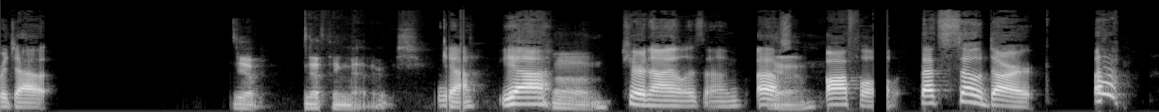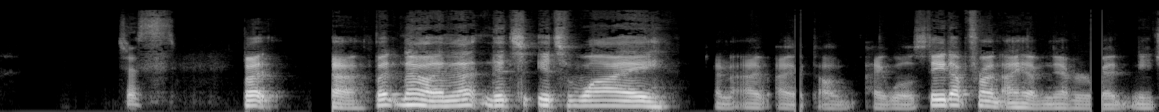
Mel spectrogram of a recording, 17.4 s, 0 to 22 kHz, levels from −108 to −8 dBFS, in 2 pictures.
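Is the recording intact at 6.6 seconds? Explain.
No. From 6.55 to 6.67 s the speech drops to silence for about 0.13 s with abrupt or briefly faded edges, a likely Bluetooth dropout where packets missed the headphones. Unlike a pause or stutter, speech resumes further along, as though it kept playing underneath.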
